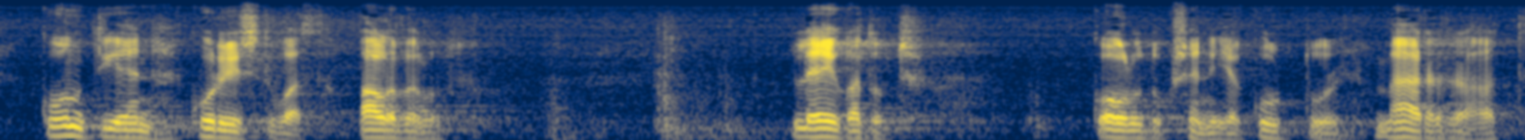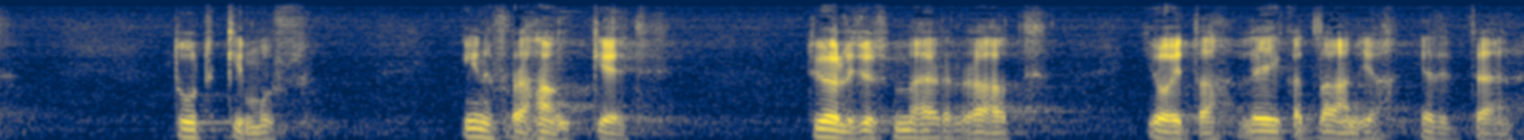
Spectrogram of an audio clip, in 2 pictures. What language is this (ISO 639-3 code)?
fin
